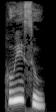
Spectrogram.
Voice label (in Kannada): "ಹುಯ್ಸು", Kannada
